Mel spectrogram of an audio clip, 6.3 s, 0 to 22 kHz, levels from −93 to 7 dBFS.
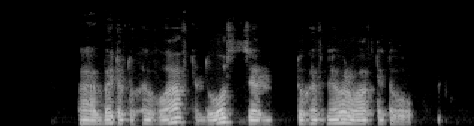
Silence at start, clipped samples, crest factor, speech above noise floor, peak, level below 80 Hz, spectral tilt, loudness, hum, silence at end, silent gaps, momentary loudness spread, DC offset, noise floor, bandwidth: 1.05 s; under 0.1%; 18 dB; 26 dB; -2 dBFS; -56 dBFS; -9.5 dB/octave; -20 LUFS; none; 0.45 s; none; 12 LU; under 0.1%; -46 dBFS; 8.8 kHz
